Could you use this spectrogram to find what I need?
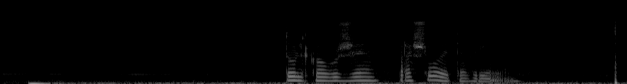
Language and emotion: Russian, sad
